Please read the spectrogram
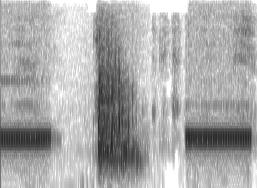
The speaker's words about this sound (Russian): Да, звонок. Слышите, да? Да. Вот этого не было.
